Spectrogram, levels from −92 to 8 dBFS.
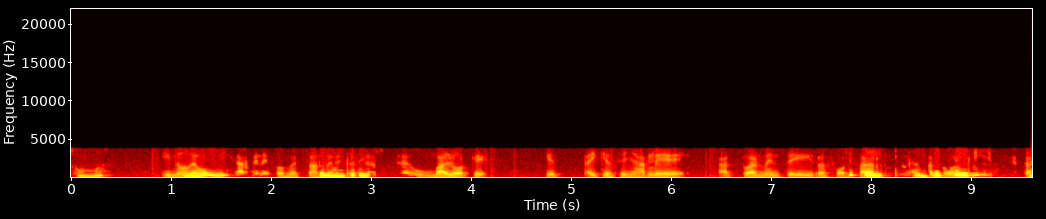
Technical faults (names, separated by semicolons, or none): speech suppressed in double talk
